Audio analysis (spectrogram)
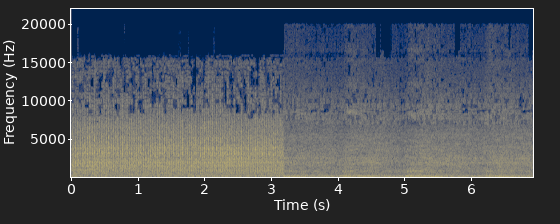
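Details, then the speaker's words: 2006 Ford F-150, 198,000 miles, oil-starved engine, restarted after water was cranked out with plugs removed: rough uneven idle with hard regular knock about three or four times a second over hiss; bent connecting rod. "uhoh it definitely has a bent Rod is it pushing stuff out it doesn't sound that great"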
